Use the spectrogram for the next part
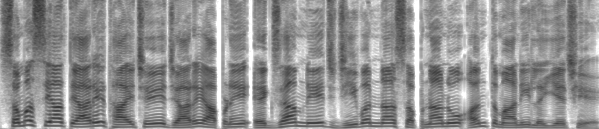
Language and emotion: Gujarati, neutral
